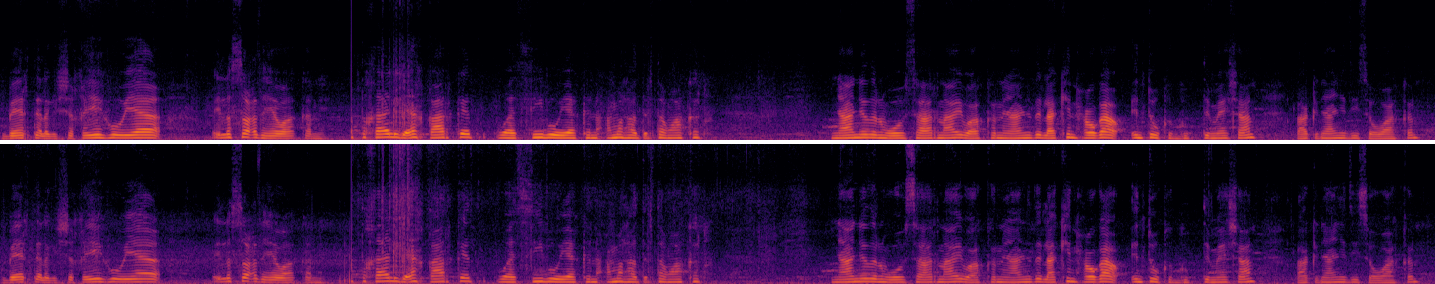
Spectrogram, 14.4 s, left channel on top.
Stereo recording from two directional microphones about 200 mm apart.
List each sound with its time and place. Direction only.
0.1 s speech: 40° left (ahead or behind); by 7.0 s 20° left (ahead or behind)
8.4 s speech: 40° left (ahead or behind); by 14.2 s 25° left (ahead or behind)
